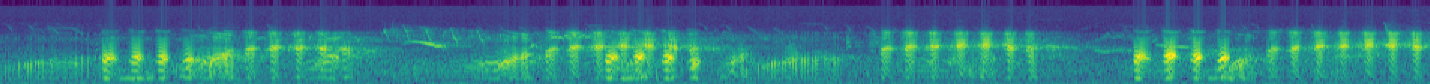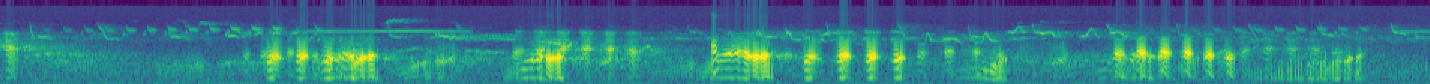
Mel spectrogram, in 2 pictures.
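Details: Frogs croaking in spring in the Czech Republic: rapid, pulsed rattling croaks in bursts of about a second, repeated with short pauses, several callers overlapping in a busy chorus.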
